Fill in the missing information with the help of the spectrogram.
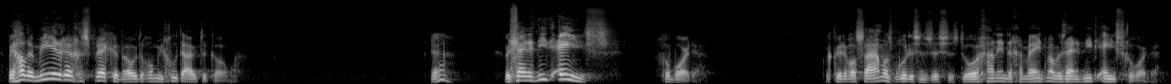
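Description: A middle-aged man preaching a sermon, telling stories with dry, self-mocking humor. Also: mid-range voice. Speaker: pastor.

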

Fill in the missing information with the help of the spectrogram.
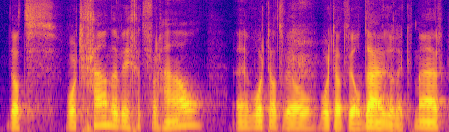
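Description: A man preaching a sermon, retelling a Bible story in a casual, conversational way, pausing often with filler sounds. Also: medium pitch, a little mellow. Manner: conversational, hesitant with many fillers.

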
